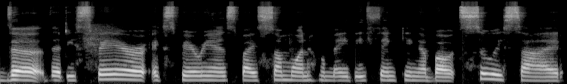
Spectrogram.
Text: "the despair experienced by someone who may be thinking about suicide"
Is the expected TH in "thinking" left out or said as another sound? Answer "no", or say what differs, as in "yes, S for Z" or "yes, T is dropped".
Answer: no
